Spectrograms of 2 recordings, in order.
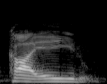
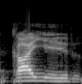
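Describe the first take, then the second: First: No extra glide follows the first vowel. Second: An extra 'y' glide follows the first vowel. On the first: The speaker calls it right. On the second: The speaker calls it wrong.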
